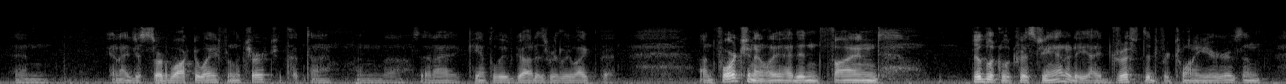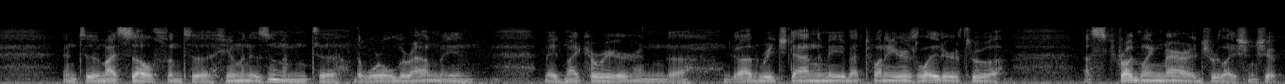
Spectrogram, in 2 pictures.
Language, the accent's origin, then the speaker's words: English; Holyoke, Massachusetts, United States; moved away; I grew up in the Roman Catholic Church in uh, Holyoke, Massachusetts.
